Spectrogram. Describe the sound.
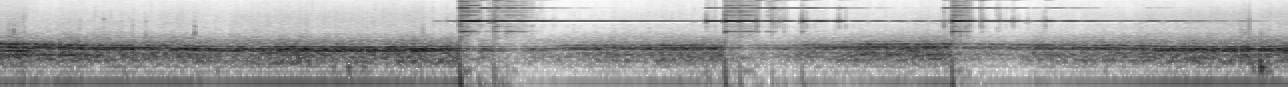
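Bell at a castle gate rung three times: sharp metallic strikes, each leaving a thin, high ringing tone, sound over a steady low drone.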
